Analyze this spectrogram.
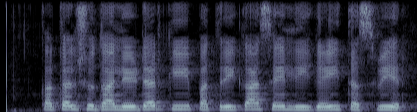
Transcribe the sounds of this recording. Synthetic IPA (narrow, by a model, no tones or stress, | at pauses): kɐt̪əlʃʊd̪ʱaliːɖəɾkipɐt̪ɾɪkaseliːɡɐit̪ɐswiːɾ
